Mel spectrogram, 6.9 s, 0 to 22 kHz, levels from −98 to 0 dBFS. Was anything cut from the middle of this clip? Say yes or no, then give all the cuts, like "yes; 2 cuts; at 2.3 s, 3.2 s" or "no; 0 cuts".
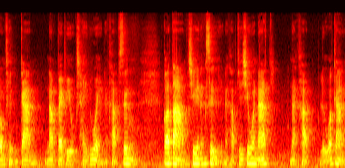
no; 0 cuts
